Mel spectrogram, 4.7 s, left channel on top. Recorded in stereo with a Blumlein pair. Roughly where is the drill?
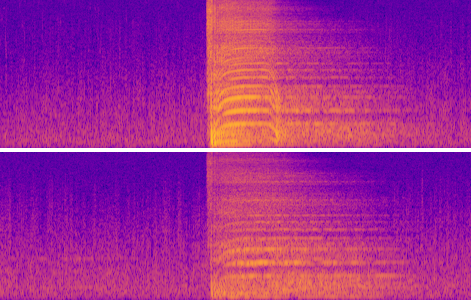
Ahead left.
